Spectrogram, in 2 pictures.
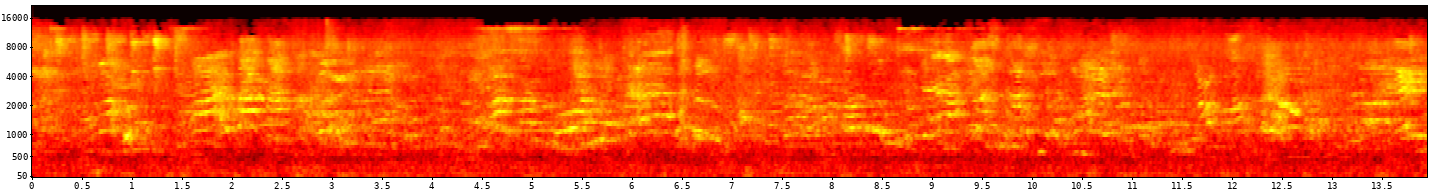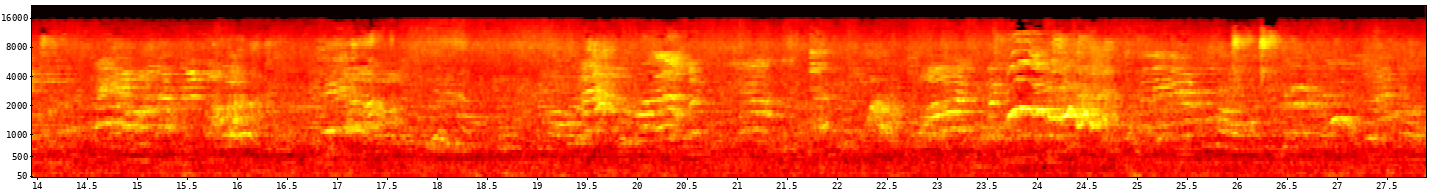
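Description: Many children's voices at once: a continuous hubbub of children playing and calling out, with a louder outburst near the end.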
